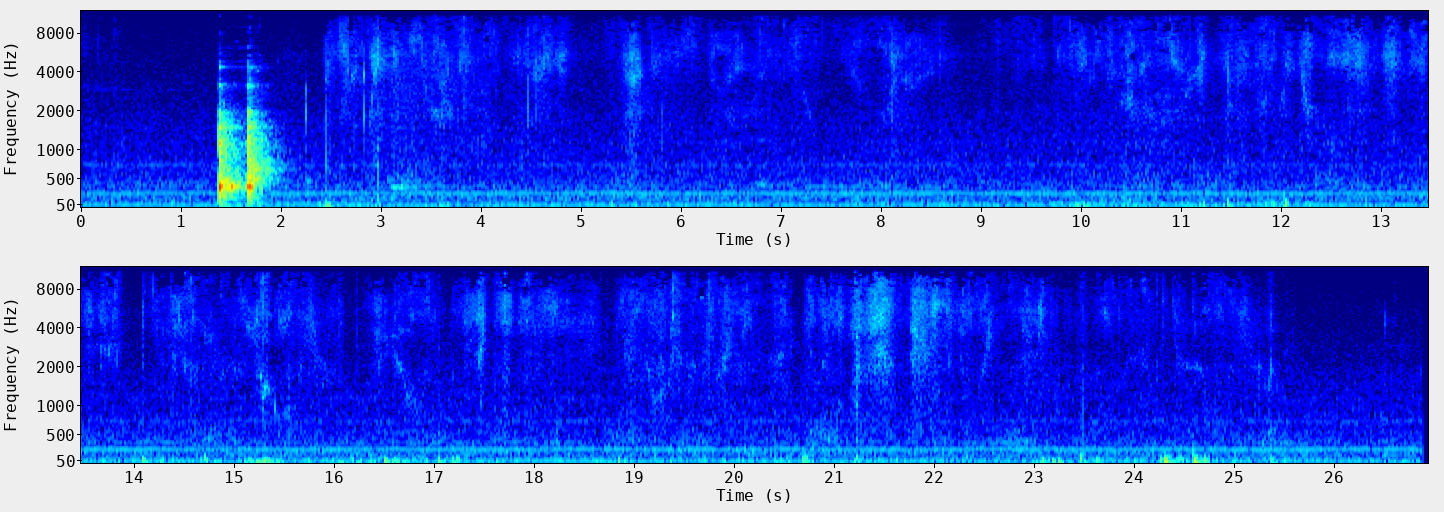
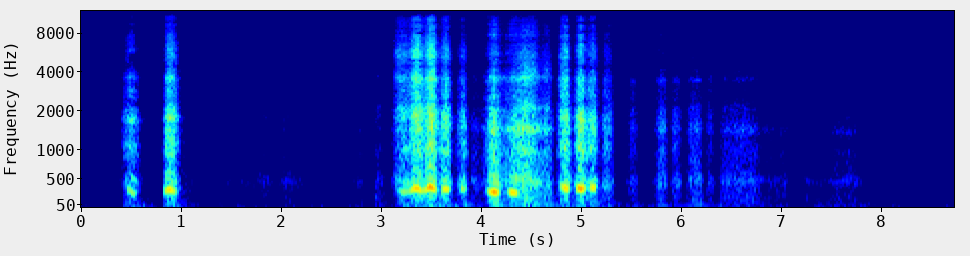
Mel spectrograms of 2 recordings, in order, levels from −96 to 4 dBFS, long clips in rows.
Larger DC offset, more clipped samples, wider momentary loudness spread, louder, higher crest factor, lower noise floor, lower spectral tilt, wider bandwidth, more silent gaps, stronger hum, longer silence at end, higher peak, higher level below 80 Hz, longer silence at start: neither; neither; second, 10 LU vs 21 LU; first, -28 LUFS vs -36 LUFS; first, 36 dB vs 24 dB; second, -63 dBFS vs under -90 dBFS; first, -5 dB/octave vs -3.5 dB/octave; about the same, 11.5 kHz vs 11 kHz; neither; neither; second, 2.35 s vs 3.5 s; first, -4 dBFS vs -16 dBFS; first, -62 dBFS vs -74 dBFS; first, 1.35 s vs 0.45 s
